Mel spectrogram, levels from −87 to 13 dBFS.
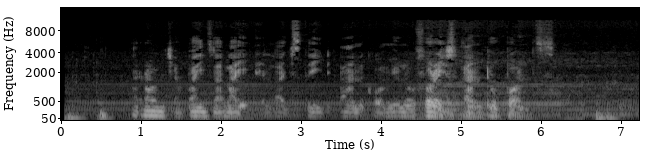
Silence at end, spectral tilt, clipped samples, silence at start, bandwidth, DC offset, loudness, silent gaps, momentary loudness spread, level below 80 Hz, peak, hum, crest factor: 0 s; -4.5 dB/octave; under 0.1%; 0.05 s; 11.5 kHz; under 0.1%; -32 LUFS; none; 19 LU; -50 dBFS; -10 dBFS; none; 24 dB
